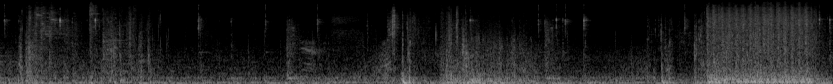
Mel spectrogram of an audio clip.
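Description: Gunfire in the video game The Division 2, with dense bursts of shots running throughout, heavier toward the end, over a busy mix of game sounds.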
